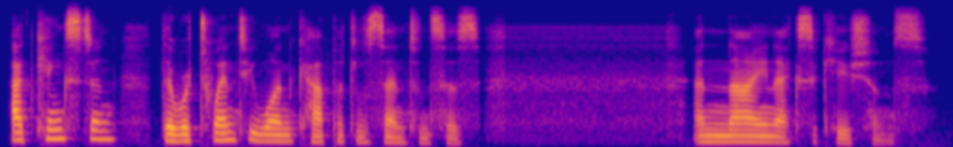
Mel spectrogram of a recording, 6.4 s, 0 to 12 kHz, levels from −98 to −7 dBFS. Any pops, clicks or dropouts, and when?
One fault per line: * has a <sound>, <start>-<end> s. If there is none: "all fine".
all fine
